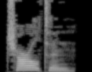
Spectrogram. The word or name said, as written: charlton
